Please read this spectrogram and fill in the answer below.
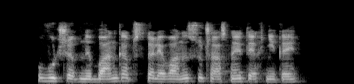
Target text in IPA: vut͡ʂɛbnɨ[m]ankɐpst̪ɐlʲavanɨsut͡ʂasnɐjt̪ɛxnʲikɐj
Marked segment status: incorrect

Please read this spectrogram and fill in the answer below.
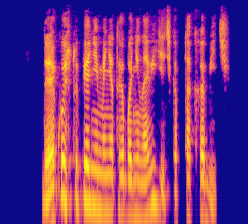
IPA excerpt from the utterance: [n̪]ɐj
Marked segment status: incorrect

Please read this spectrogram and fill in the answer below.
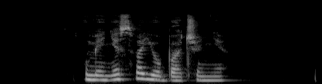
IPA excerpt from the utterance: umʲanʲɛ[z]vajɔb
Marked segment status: incorrect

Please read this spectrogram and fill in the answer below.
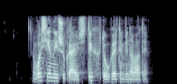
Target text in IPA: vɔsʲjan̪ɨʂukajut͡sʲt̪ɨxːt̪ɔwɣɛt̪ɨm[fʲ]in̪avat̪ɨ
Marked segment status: incorrect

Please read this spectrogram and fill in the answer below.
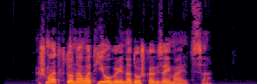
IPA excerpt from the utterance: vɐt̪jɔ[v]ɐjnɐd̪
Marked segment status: incorrect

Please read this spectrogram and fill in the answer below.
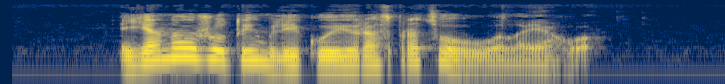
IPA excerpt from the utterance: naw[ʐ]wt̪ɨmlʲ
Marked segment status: correct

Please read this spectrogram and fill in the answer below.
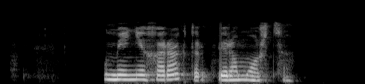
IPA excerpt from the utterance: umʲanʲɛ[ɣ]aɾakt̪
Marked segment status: incorrect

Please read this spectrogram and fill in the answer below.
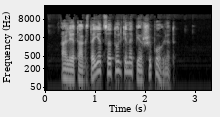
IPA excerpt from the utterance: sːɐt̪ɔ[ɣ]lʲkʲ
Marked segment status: incorrect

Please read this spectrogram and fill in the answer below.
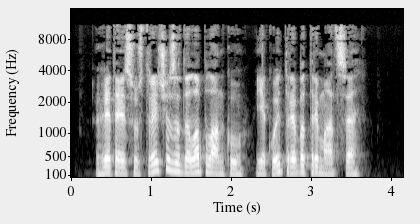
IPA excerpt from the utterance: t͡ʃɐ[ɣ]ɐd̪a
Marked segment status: incorrect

